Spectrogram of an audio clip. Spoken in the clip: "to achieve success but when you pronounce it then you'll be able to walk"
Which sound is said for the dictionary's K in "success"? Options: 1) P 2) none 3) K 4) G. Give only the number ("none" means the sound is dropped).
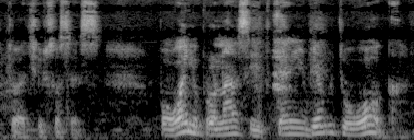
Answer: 2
